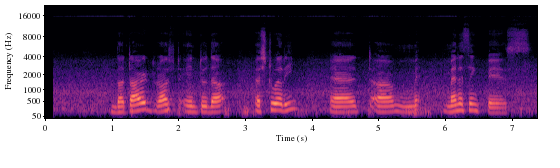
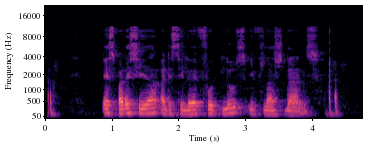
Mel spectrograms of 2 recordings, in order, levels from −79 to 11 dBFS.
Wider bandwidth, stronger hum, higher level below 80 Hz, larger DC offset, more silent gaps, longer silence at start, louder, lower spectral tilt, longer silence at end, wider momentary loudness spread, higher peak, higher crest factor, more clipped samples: first, 16 kHz vs 11.5 kHz; neither; second, -68 dBFS vs -60 dBFS; neither; neither; about the same, 0.15 s vs 0.05 s; first, -20 LUFS vs -25 LUFS; first, -7 dB/octave vs -5.5 dB/octave; second, 0 s vs 0.35 s; first, 21 LU vs 15 LU; about the same, -4 dBFS vs -4 dBFS; about the same, 16 dB vs 20 dB; neither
